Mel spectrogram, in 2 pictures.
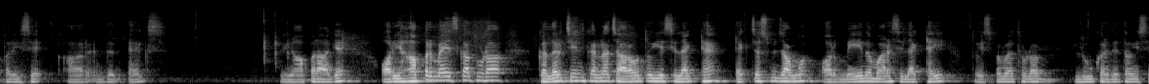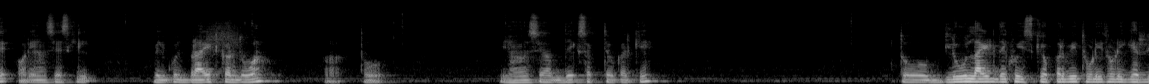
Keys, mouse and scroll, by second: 0.5 click, 2.5 click, 2.5 scroll up 3, 2.7 ctrl+s, 4.8 click, 5.8-7.4 scroll down 1, 7.4 click, 7.4 scroll down 1, 9.7 click, 13.9 click, 15.5 click, 20.4-21.1 middle drag, 21.4-22.4 scroll up 4, 22.4-22.7 scroll down 1, 22.7-22.9 middle drag.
